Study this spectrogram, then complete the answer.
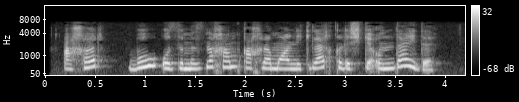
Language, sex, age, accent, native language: Uzbek, female, 18-24, Farg'ona, Uzbek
